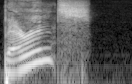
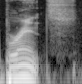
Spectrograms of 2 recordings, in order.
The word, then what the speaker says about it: Brents: Is it Berentz? – I thought it was just Brents. That's it's the way Brents, it's spelled.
